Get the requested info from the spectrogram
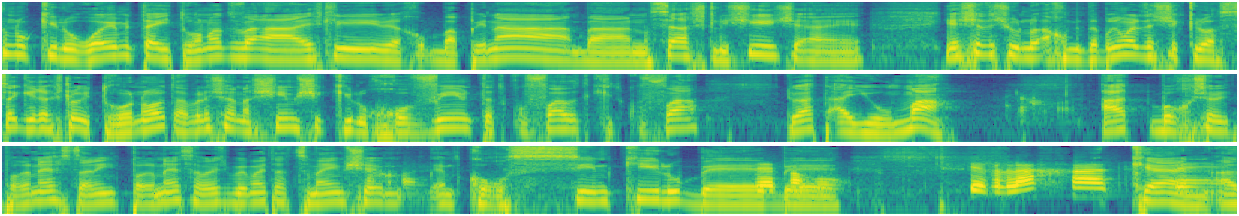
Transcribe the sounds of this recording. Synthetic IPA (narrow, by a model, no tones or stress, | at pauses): anukiːluʁo̞imet̪aitʁo̞no̞tbjeʃliabapinabano̞se̞aʃliʃiʃe | jeʃezeʃunnaχnumed̪abʁimalzeʃekiːluase̞ɡeʁjeʃlo̞it̪ʁo̞no̞t̪avaljeʃanaʃimʃe̞kiiːluχo̞vimetat̪kufaːzo̞t̪ket̪kufa | t̪od̪at̪ajuma | ʔat̪̚boχeʃemit̪paʁnestaniit̪̚paʁnesavaljeʃ̬beːme̞tat͡smaimʃeemkoʁsimkiilubebe | eʁlaχatkena̰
